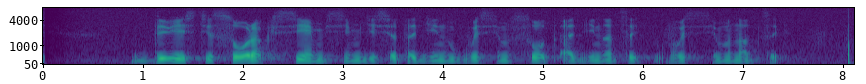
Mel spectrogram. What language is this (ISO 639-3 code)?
rus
